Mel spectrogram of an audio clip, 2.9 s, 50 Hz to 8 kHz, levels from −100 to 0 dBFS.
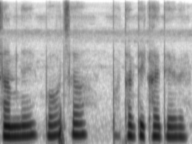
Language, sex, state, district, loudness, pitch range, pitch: Hindi, male, Arunachal Pradesh, Lower Dibang Valley, -16 LUFS, 160-175 Hz, 165 Hz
